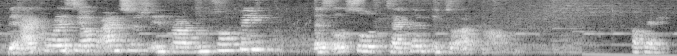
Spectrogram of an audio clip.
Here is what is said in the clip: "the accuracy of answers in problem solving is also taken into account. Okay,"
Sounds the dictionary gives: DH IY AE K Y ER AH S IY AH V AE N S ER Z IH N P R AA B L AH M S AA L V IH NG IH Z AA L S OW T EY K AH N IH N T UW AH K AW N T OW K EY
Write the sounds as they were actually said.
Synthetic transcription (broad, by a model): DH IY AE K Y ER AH S IY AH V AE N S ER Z IH N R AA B AH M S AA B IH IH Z AA L S OW T EY K AH N IH N T UW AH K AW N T OW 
